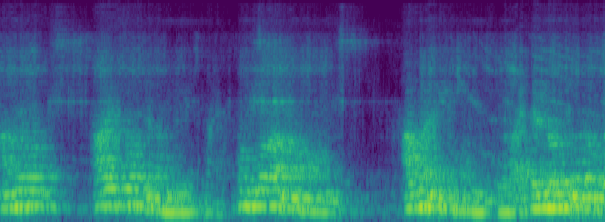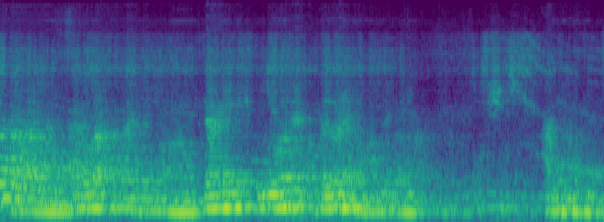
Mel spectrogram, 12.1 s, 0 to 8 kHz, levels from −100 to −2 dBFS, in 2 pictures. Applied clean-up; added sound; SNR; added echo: neural separator model SepFormer DNS4.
